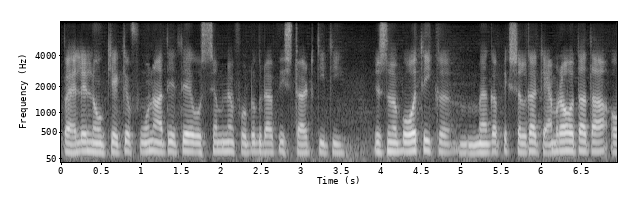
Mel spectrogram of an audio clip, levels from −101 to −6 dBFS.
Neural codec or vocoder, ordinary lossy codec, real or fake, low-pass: codec, 16 kHz, about 1 kbps, DyCAST, with the encoder's durations; none; fake; none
